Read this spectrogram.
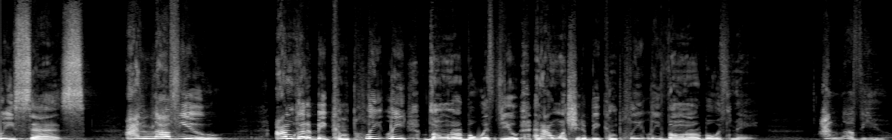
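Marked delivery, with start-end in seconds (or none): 1.3-8.9 preaching fading to tenderness. Acted. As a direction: let the plea melt into a near-whisper. God's invitation preached, fading soft.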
